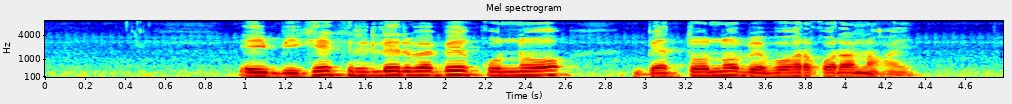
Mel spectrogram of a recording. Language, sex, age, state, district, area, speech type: Assamese, male, 45-60, Assam, Nalbari, rural, read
